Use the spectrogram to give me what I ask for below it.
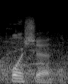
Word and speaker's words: Porsche: You see the sign, Porsche, that's how you say it.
